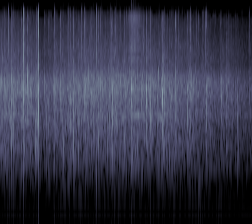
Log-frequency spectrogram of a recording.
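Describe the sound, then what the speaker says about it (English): Audience applause at a spring convocation ceremony: a dense, even patter of many hands clapping, fairly distant and soft, with one sharper clap standing out early and the sound easing slightly toward the end. "You can applaud yourselves."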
